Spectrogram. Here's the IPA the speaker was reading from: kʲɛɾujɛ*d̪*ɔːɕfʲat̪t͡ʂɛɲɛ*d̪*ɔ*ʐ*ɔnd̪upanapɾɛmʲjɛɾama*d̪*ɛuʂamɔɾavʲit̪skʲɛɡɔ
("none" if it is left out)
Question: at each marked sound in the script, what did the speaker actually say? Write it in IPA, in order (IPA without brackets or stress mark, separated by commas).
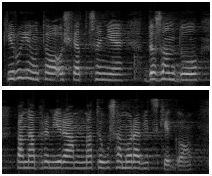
t̪, d̪, ʐ, t̪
